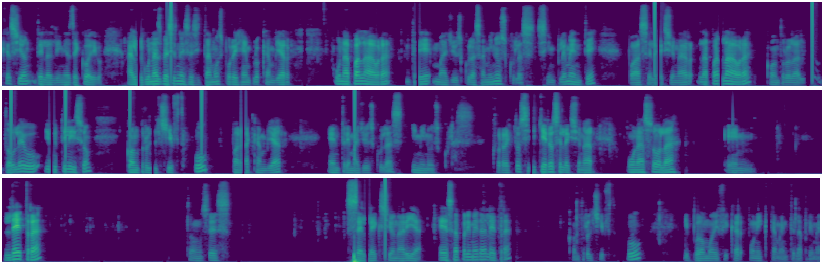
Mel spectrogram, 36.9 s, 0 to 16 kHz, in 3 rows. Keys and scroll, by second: 12.0 ctrl+alt+w, 15.2 ctrl+shift+u, 23.9 ctrl+shift+w, 28.4 ctrl+shift+u, 33.6 ctrl+shift+u.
